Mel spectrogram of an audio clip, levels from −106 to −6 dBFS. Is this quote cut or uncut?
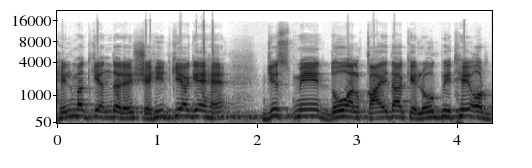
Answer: uncut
